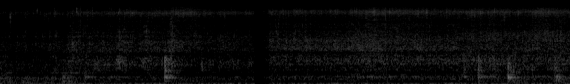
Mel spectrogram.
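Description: Tomato and spice masala sizzling faintly in oil in a nonstick wok while a wooden spatula scrapes through it as it is stirred. The sound cuts out for an instant about halfway through.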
